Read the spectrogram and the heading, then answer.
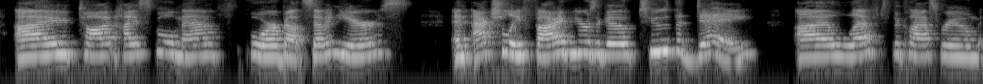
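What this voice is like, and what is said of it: Southern US Tennessee accent. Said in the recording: “My home is Nashville, Tennessee, which you might be able to tell based on my accent.”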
